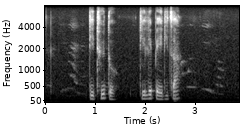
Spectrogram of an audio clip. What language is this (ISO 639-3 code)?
tsn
